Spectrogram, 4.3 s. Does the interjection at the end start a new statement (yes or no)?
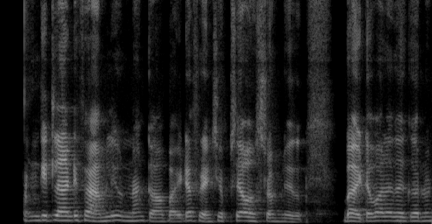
no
